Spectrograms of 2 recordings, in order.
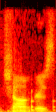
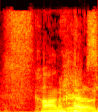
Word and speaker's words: Chongers: Also, somebody in chat wanted to tell you that you were pronouncing Chonger's name wrong. It's Chongers. Chongers? Chongers. Chongers. With like a chicken. Like chicken. Does Chongers taste like chicken? Congers.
